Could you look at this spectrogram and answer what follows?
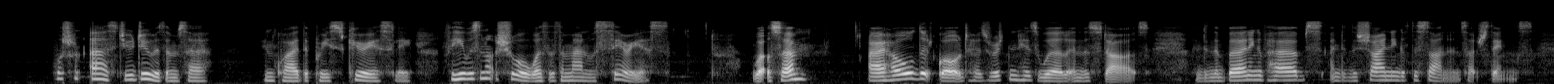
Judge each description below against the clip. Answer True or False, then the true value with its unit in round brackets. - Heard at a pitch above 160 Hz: True (190 Hz)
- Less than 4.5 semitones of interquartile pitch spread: False (5.1 semitones)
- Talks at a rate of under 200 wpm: False (205 wpm)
